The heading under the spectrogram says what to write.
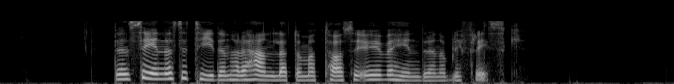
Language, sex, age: Swedish, female, 21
